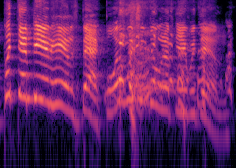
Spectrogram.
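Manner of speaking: high, loud, slow scolding with a laugh; high mock-scolding voice; Monica Kaiser impression. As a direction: scold the boy like a sassy host. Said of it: "Monica Kaiser going".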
